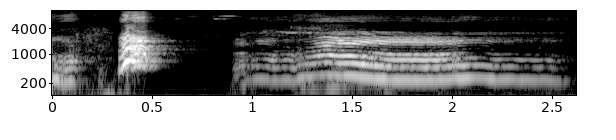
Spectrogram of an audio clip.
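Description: A dog gives one sharp bark, then draws out a long, wavering whimpering whine that holds steady and close, loud and alone with no talk over it.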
